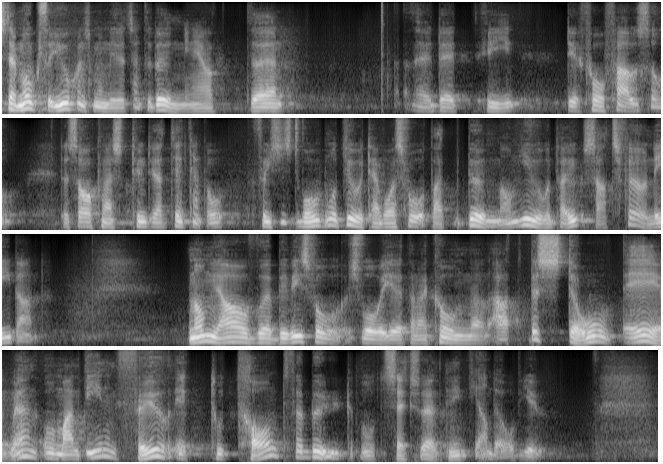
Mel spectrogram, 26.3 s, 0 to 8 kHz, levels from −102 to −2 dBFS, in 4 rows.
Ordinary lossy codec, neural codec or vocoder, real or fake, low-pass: none; codec, 16 kHz, 0.5 kbps, X-Codec, HuBERT features, trained on balanced general audio; fake; none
